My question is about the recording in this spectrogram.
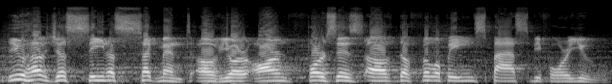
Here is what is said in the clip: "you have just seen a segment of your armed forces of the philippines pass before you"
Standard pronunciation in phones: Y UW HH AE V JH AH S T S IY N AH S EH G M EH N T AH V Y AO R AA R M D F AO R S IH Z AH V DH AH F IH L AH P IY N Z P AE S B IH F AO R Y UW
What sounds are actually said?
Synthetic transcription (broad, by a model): Y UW HH AE V JH AH S T S IY N AH S EH G M EH N T AH V Y AO R AA R M D F AO R S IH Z AH V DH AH F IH L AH P IY N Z P AE S B IH F AO R Y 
